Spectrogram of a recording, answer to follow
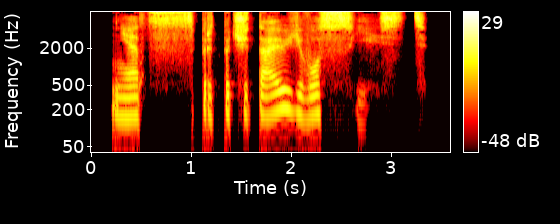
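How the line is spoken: Snake hissing. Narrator (Russian): прошипел змей

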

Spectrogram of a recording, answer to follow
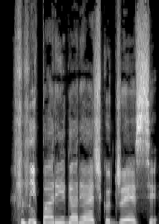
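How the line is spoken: Loud laughter. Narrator (Russian): расхохоталась

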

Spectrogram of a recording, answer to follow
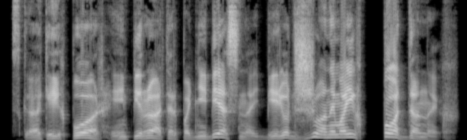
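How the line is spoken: Roaring. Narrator (Russian): проревел

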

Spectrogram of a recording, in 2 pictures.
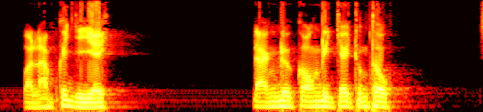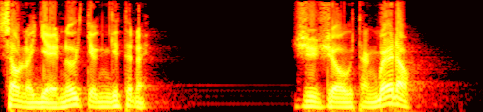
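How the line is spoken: Annoyed snap. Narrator (Vietnamese): Bực mình, lão Khánh gắt lên

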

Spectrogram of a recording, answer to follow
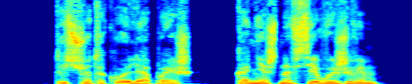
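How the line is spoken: Frightened hoarse blurt. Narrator (Russian): испуганно выпалил хриплый

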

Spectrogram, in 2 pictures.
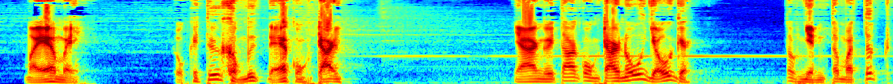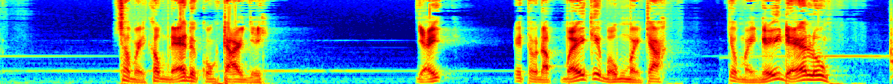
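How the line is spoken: Drunken furious cursing. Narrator (Vietnamese): say xỉn ông Tám lên cơn điên chửi thành lớn tiếng

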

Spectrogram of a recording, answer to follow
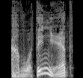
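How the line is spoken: Joyful exclamation. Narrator (Russian): радостно воскликнул косичка усый

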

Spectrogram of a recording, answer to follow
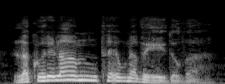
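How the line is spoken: Sweet, melancholy voice. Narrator (Italian): continuò l'avvocato Buzzfuzz con voce dolce e malinconica

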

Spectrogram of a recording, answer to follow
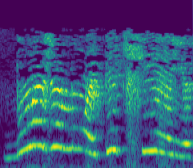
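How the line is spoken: Childlike exclamation. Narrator (Russian): совсем по-детски воскликнул Савелий

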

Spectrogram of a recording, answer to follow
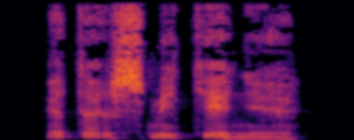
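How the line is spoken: Quiet. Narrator (Russian): тихо сказал Асанг

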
